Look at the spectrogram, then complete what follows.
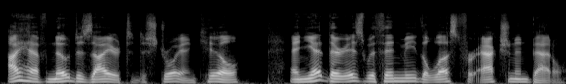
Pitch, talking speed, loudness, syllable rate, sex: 125 Hz, 210 wpm, -21 LUFS, 5.4 syllables/s, male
